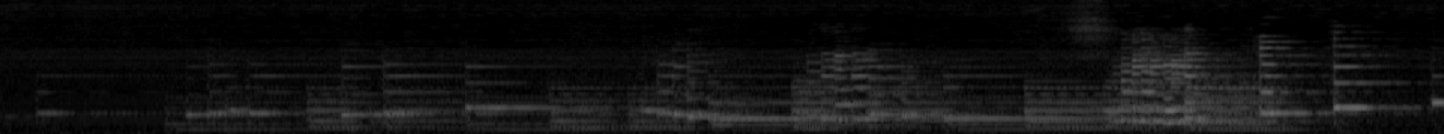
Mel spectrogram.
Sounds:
Keyboard (musical), Piano

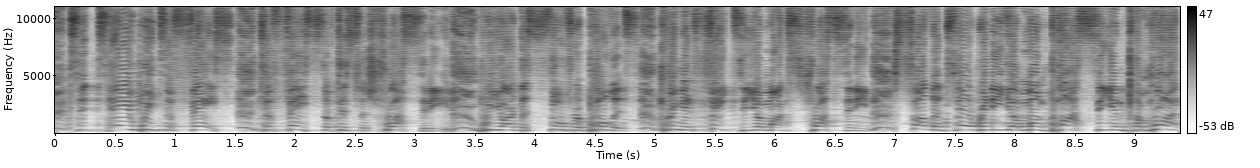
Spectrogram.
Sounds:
Speech

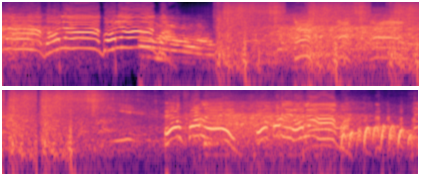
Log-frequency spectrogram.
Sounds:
sloshing water

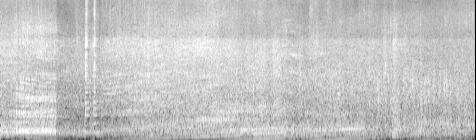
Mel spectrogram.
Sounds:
Vehicle, Truck

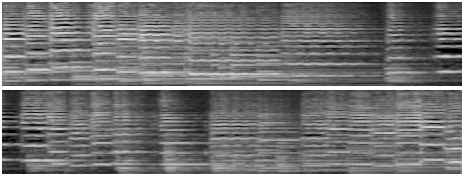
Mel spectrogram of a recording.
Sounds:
Musical instrument, Music, fiddle

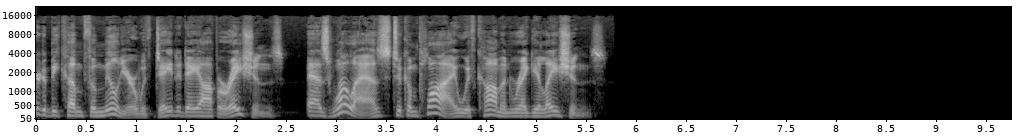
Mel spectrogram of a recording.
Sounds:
Speech

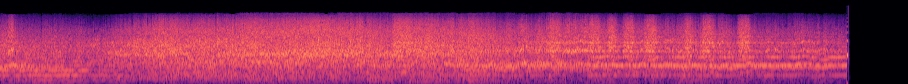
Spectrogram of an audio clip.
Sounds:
Car, Car passing by, Music, Vehicle

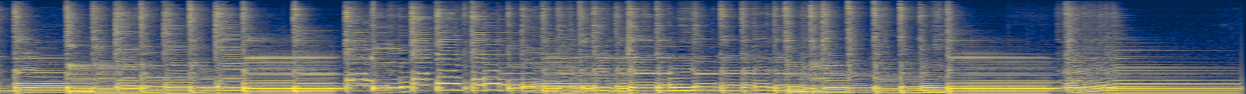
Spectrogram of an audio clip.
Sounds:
Plucked string instrument, Music, Bass guitar, Musical instrument, Guitar

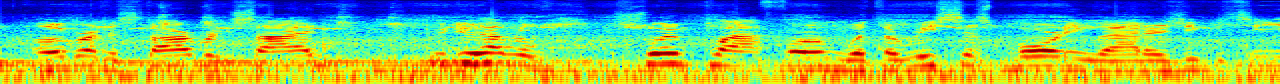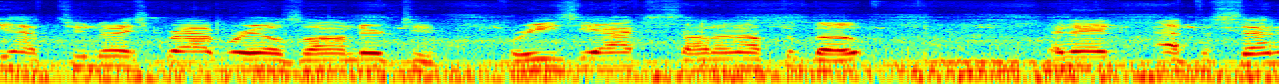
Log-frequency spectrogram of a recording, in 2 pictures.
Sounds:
speedboat, Speech

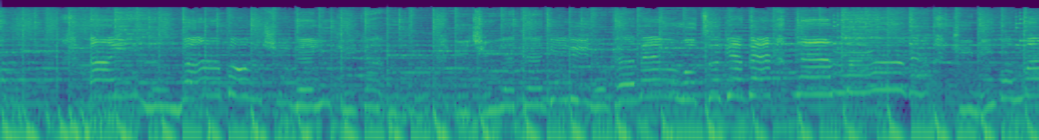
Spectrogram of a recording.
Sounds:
Music

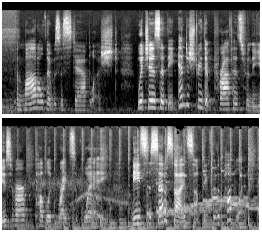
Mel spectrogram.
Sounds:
Speech, Music, inside a small room

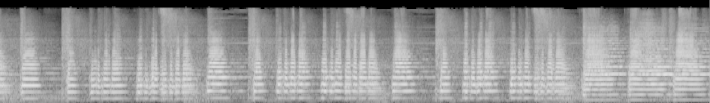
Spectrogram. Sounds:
Brass instrument, Trumpet, playing trombone, Trombone

